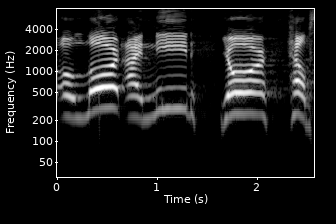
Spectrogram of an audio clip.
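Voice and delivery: slow, loud plea to the Lord; pleading prayer. Shown as a demonstration. Preacher modelling a prayer for the crowd, pleading. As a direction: cry out for help, dragging it. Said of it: "Someone say that".

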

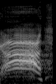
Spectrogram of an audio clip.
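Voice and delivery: high pained yelp, imitated; mock yelp from a sore neck. Husband yelps as wife rubs his neck, high mock cry. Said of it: "And so I'm like".

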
